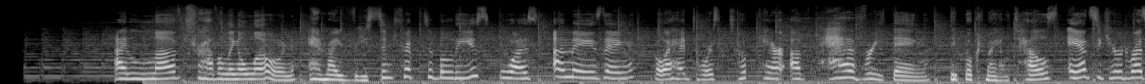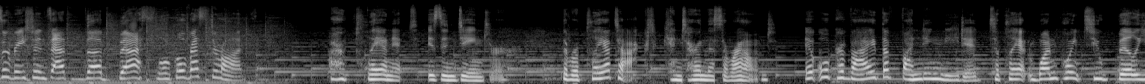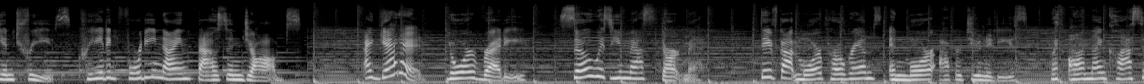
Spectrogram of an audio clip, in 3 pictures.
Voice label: commercial

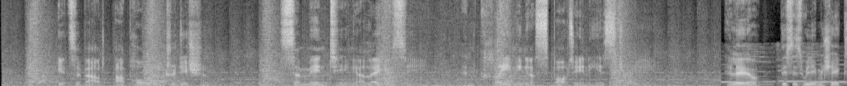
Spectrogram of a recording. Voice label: Commercial

